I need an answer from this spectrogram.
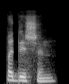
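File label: "perdition", Indian English; Dictionary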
